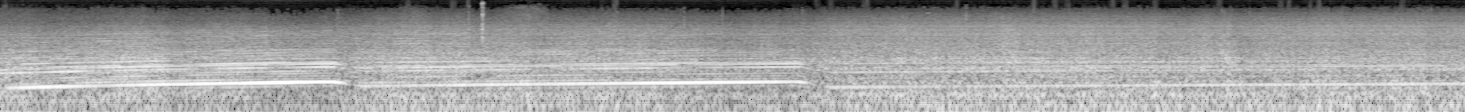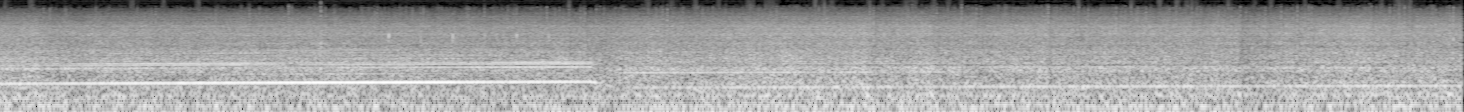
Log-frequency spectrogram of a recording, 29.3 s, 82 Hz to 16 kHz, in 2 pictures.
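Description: BMW 340i's 3.0-litre turbocharged straight-six under full-throttle acceleration at high speed, heard from inside the cabin: the engine note climbs steadily and drops three times as the gearbox upshifts, about three and a half, eight and twenty-one seconds in. Each gear pulls longer than the last, over a steady rush of wind and tyre noise.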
